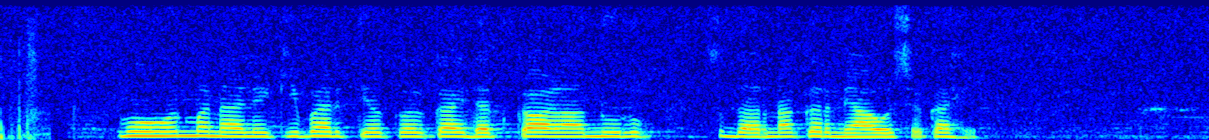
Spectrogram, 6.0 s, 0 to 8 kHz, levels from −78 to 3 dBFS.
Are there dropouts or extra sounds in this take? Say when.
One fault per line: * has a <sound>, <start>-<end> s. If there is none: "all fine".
all fine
